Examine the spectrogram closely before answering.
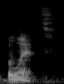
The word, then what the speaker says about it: Bálint: Yeah, so the pronunciation, it's Bálint. Bálint.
